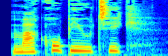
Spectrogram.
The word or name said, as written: makrobiotik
